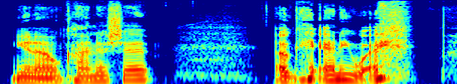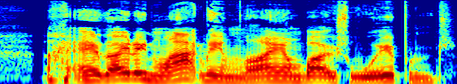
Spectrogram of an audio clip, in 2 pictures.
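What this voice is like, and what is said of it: Usual voice. Nothing is said of it.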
